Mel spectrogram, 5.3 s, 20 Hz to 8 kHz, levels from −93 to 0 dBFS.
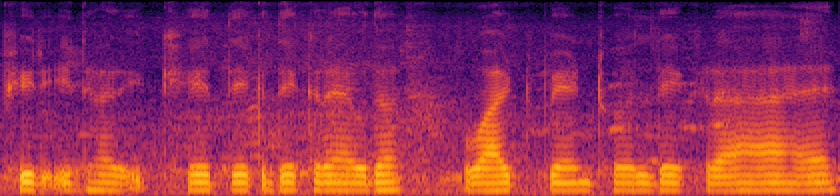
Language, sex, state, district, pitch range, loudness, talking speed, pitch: Hindi, male, Bihar, West Champaran, 110-115 Hz, -19 LUFS, 160 wpm, 115 Hz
